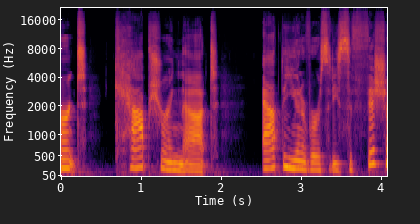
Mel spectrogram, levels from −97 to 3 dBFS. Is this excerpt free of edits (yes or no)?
yes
